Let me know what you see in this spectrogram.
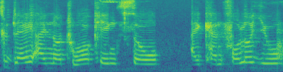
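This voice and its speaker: A woman speaks in a French accent at a very slow pace. Her pitch is medium, and noticeable background noise can be heard. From Africa. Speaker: viewer calling in. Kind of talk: casual chat. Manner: halting. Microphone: cutting out connection.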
